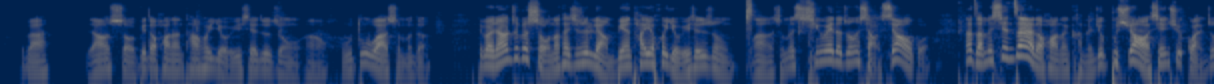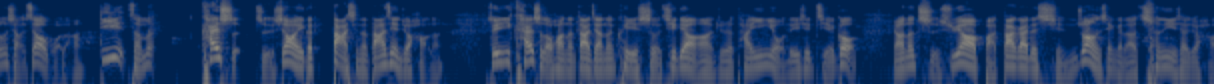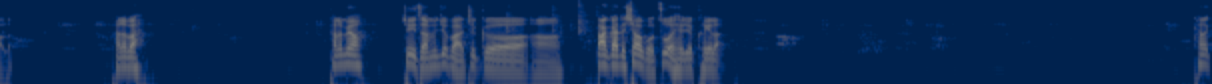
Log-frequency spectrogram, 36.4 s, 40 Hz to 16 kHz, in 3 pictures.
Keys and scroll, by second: 1.9 space, 2.7 space, 4.2 space, 4.7 alt+s, 5.4 alt+s, 7.9 space, 8.6 space, 9.5 space, 10.8 space, 11.7 space, 15.2 space, 15.6 ctrl+z, 15.8 space, 16.7 ctrl+z, 16.8 space, 17.8 space, 19.5 space, 20.9 space, 21.5 space, 25.3 w, 26.1 2, 27.4 space, 29.1 ctrl+z, 29.2 space, 29.7 3, 29.9 3, 29.9 space, 32.4 ctrl+z, 33.2 ctrl+z, 33.5 alt+s, 34.7 alt+s.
